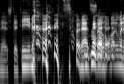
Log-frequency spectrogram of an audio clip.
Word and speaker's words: Stetina: Europe would think it's Stetina. So yeah, everyone says it that way, but it's Stetina with a silent I.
